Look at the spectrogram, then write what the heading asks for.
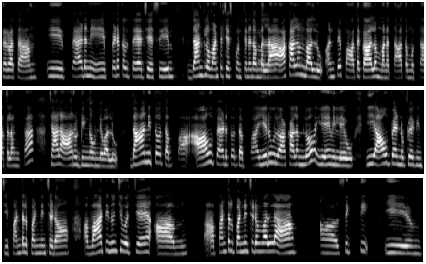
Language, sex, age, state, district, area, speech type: Telugu, female, 18-30, Andhra Pradesh, Sri Balaji, rural, spontaneous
